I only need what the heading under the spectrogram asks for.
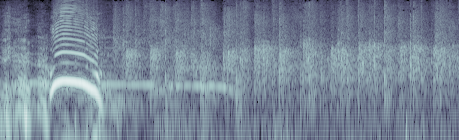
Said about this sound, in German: Wir nehmen eh, ich habe schon äh, so Applaus-Tracks runtergeladen okay, cool, ja. von meiner anderen Show.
